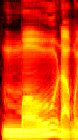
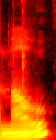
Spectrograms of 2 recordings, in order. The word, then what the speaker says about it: 魔: 중국어로는 머우라고 얘기합니다. 머우.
